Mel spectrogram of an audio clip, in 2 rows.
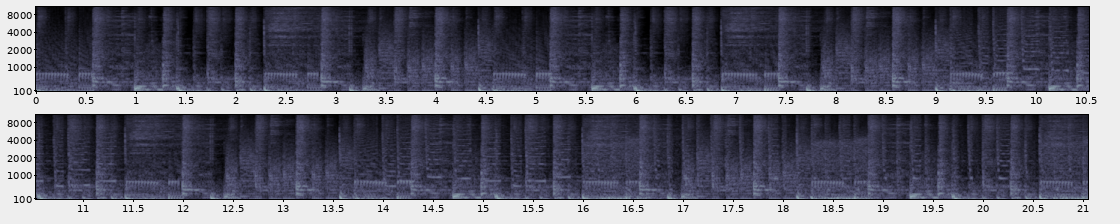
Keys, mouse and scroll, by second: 0.0 click, 0.1 Delete, 0.7 click, 0.8 middle click, 1.9 middle click, 2.6-4.1 drag, 4.6 click, 4.8 middle click, 5.8 click, 6.4 f, 6.8 click, 7.1 middle click, 7.3 shift+click, 7.4 scroll up 1, 7.9 middle click, 8.0 f, 8.5 shift+click, 8.8 f, 8.9 shift+middle click, 9.1 shift+click, 9.5 f, 9.7 shift+click, 10.1 f, 10.3 middle click, 11.1 middle click, 11.7 shift+click, 12.2 f, 12.5 middle click, 13.0 shift+click, 13.2 right click, 14.1 f, 14.2 shift+click, 14.7 f, 14.7 middle click, 15.0 shift+click, 15.5 f, 15.7 middle click, 16.4-16.8 ctrl+z, 17.3 middle click, 17.5 shift+click, 17.8-21.0 typing, 18.2 shift+click, 18.7 shift+click, 19.5 shift+click, 20.2 shift+click, 20.7 shift+click.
